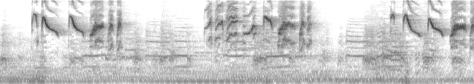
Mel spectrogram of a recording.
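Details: Energetic white-rumped shama song with cinereous tit (gelatik batu) material, used to prompt sulking caged shamas: three bursts of rapid falling whistles and stuttered chattering notes over faint low background hum.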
